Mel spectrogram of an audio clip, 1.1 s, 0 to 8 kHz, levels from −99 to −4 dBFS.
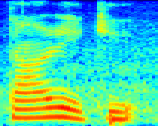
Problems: constant background noise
